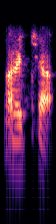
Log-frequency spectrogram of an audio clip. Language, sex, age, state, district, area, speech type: Sindhi, male, 30-45, Maharashtra, Thane, urban, conversation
